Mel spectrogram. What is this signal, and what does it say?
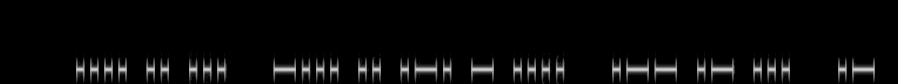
Morse code, heard as a keyed tone, about 17 wpm, 700 Hz. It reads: HIS BIRTH WAS A
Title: Sentences from Top 1000 Words - Review Part 5 - 17wpm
